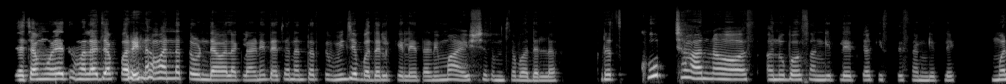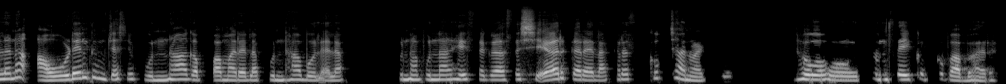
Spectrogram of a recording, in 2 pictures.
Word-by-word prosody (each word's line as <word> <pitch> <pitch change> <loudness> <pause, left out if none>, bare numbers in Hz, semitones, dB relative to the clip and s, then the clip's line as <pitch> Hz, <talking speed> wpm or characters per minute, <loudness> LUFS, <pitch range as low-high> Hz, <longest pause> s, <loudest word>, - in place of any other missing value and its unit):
ज्याच्यामुळे 245 +4 +5
तुम्हाला 245 -3 +5
ज्या 255 0 +5
परिणामांना 275 +4 +6
तोंड 230 -2 +3
द्यावं 205 0 +4
लागलं 200 0 -2
आणि 210 +2 -2
त्याच्यानंतर 225 +1 -3
तुम्ही 225 +1 -1
जे 250 -1 +4
बदल 200 0 0
केलेत 190 -1 -3
आणि 195 +1 -2
मग 225 +2 0
आयुष्य 205 +1 -1
तुमचं 195 0 -4
बदललं. 180 -1 -2 0.4
खरंच 230 0 -3 0.2
खूप 410 +4 +3
छान 270 -5 +3
अ, - - +3 0.2
असं 230 0 -7
अनुभव 220 0 0
सांगितलेत 205 -2 -3
किंवा 205 0 -5
किस्से 210 -1 -12
सांगितले 190 -1 -7 0.4
मला 240 +4 +2
ना 320 +4 0
आवडेल 205 - +3
तुमच्याशी 245 -4 -3
पुन्हा 205 +4 0
गप्पा 205 -1 -2
मारायला 195 -1 -1
पुन्हा 200 +2 -2
बोलायला 185 0 -4 0.6
पुन्हा-पुन्हा 220 -1 0
हे 225 -1 +2
सगळं 210 -2 -2
असं 210 +3 -7
शेअर 235 +2 +3
करायला. 195 -4 -1
खरंच 235 +1 -5 0.2
खूप 290 0 -10
छान 235 -7 0
वाटतं. 200 - -7 0.7
हो, 235 -2 +5 0.2
हो. 190 -3 0 0.2
तुमचेही 225 0 +1
खूप-खूप 235 -2 -10
आभार. 180 -1 -1
220 Hz, 155 wpm, -23 LUFS, 200-235 Hz, 0.7 s, परिणामांना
